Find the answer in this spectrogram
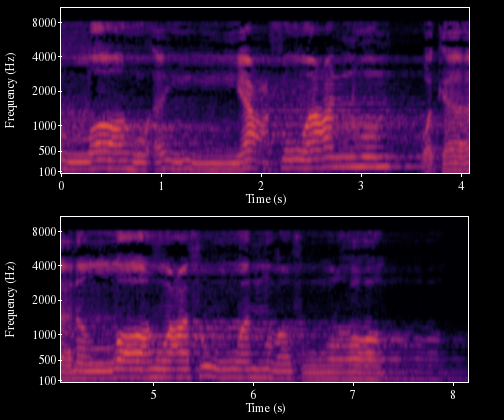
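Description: Quranic recitation in Arabic: one reciter chanting a verse in long held, melodic phrases with ornamented turns in pitch, trailing off just before the end.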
